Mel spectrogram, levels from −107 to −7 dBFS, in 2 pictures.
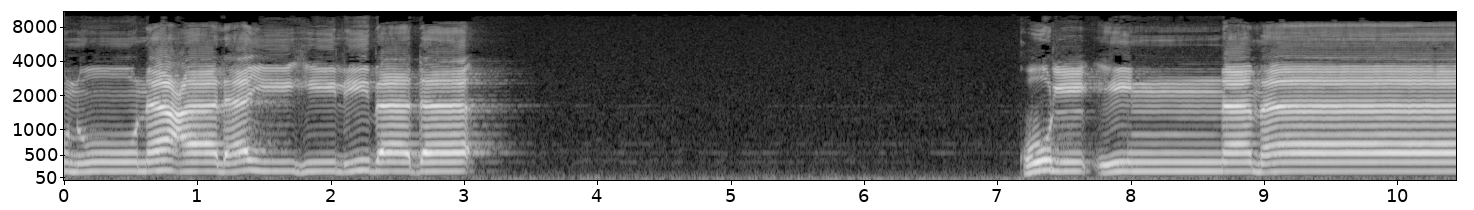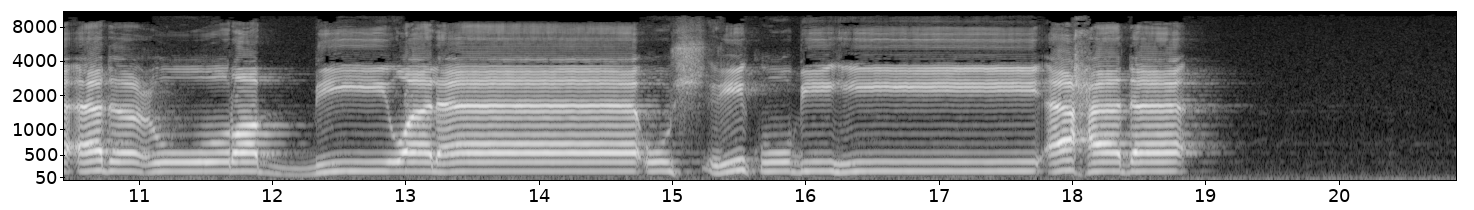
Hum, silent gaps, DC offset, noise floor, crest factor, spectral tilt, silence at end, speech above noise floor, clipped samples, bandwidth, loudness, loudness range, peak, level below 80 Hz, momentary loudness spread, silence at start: none; none; under 0.1%; -62 dBFS; 18 dB; -4 dB/octave; 1.95 s; 41 dB; under 0.1%; 9.8 kHz; -21 LUFS; 7 LU; -6 dBFS; -62 dBFS; 9 LU; 0 s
